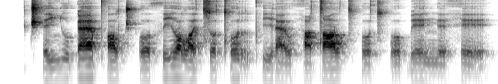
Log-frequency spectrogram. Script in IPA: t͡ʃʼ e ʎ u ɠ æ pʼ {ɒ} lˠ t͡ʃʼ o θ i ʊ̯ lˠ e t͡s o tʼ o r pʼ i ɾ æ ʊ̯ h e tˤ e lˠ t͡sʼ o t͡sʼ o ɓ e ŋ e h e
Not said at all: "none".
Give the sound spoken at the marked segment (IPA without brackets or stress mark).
ɒ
